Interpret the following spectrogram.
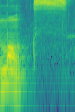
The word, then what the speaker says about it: amongst: I told you words that end with ST or EST. We don't pronounce the T at the end. That's why we have words like amongst me becoming monks.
